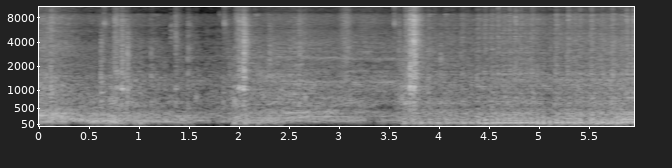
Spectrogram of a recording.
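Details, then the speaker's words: 2015 Honda Beat Pop scooter that stalled while riding and lacked power, after the rotak part was replaced and pressure read 42 PSI; quick, fairly even single-cylinder putter with a couple of handling knocks, normal idle. "jadi motor langsung hidup seperti ini setelah kita mengganti di bagian rotaknya"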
